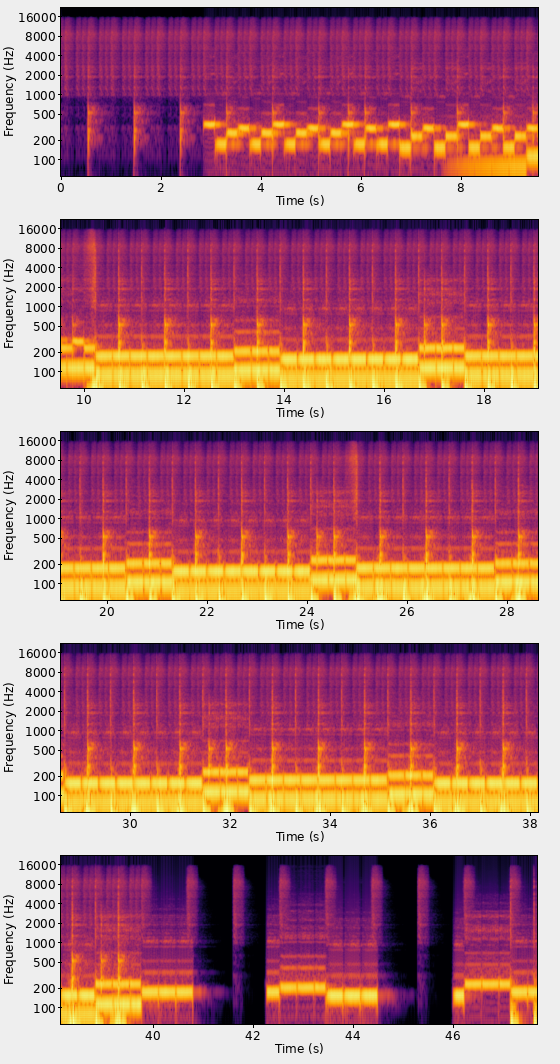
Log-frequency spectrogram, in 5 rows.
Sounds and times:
Techno: 0.0 - 40.9, 46.1 - 47.6.

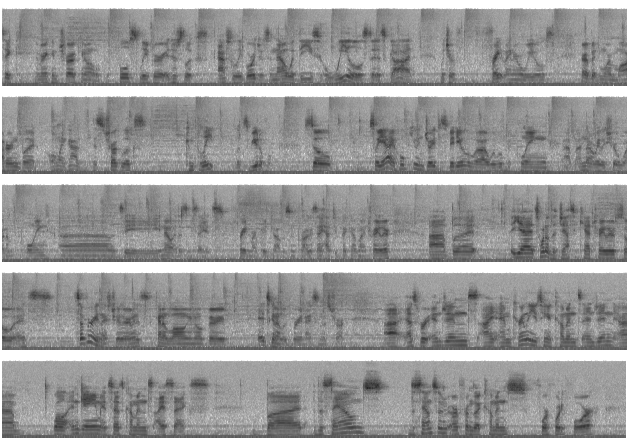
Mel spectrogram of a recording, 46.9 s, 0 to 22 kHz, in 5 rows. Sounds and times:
Speech: 0.0 - 40.6, 41.3 - 46.5
Music: 0.0 - 46.8.

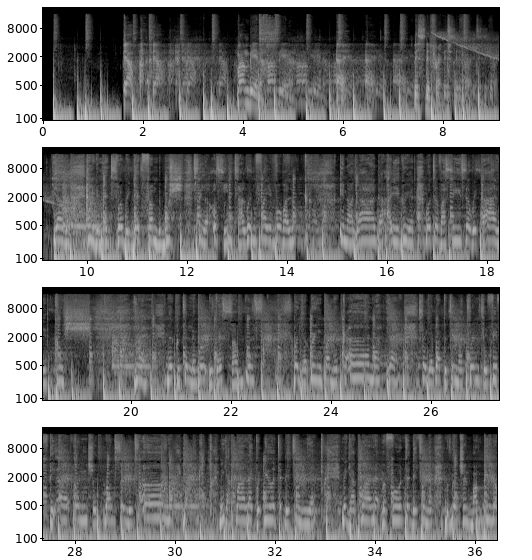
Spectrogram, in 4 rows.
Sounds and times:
Reggae: 1.6 - 36.4.

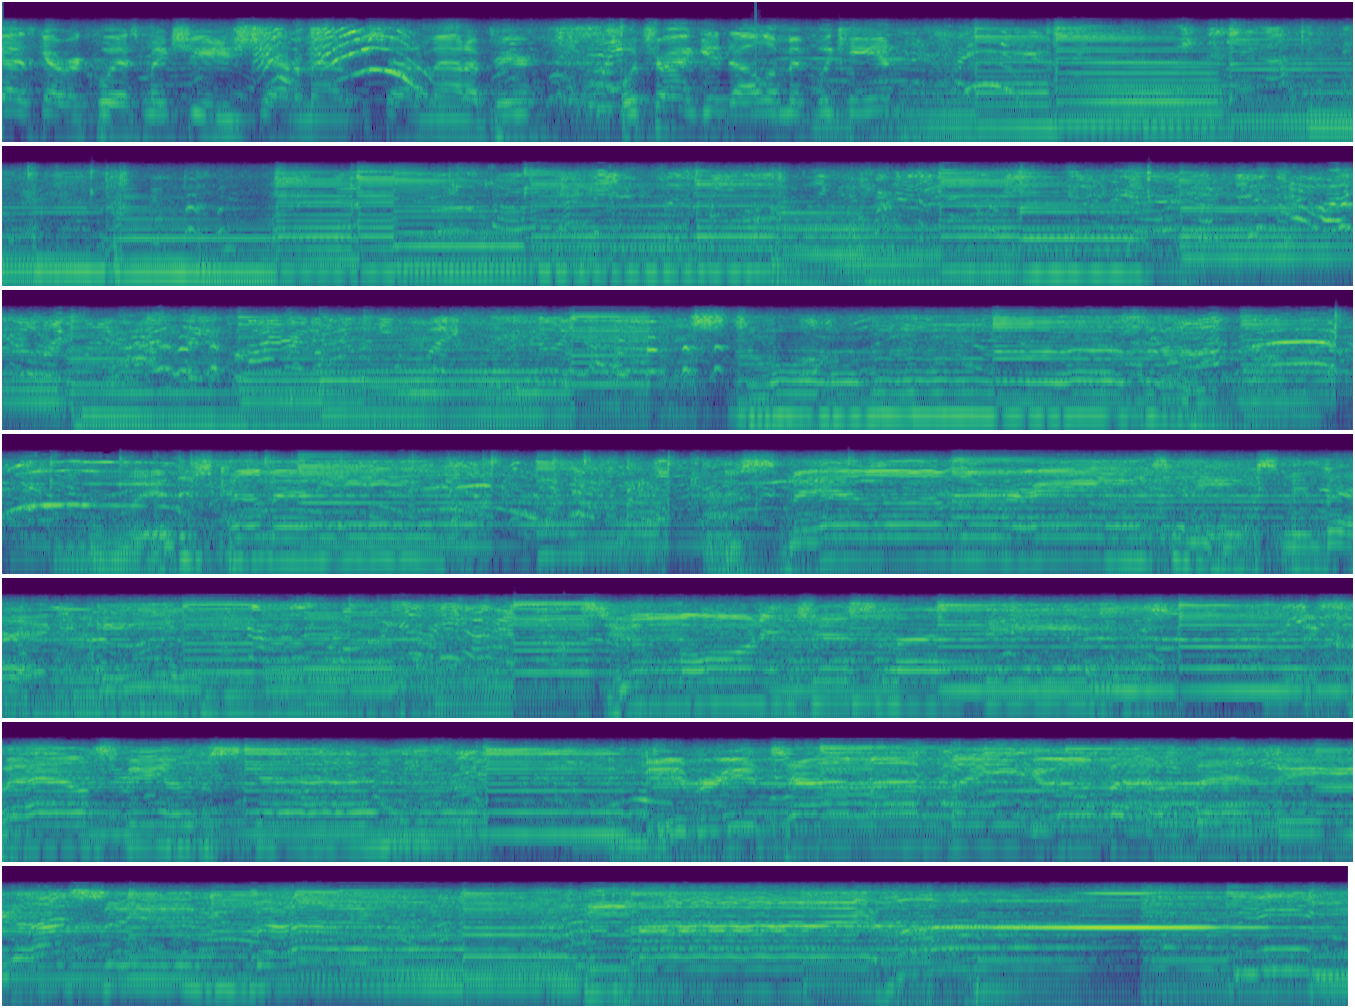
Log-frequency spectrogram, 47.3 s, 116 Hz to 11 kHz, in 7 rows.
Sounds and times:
Music: 4.0 - 47.2
Male singing: 16.9 - 19.9, 20.6 - 22.9, 23.8 - 29.2, 29.9 - 36.2, 36.8 - 47.2.

